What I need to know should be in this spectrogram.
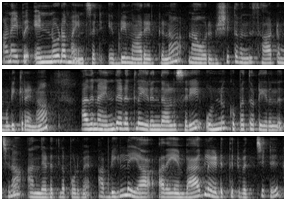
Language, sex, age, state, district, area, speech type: Tamil, female, 45-60, Tamil Nadu, Pudukkottai, rural, spontaneous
